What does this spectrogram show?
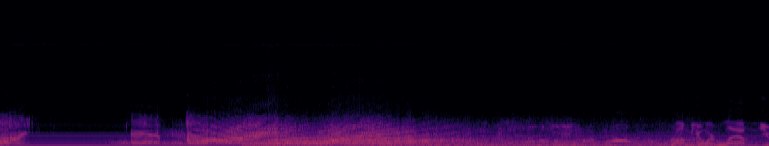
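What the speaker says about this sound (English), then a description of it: "The solo pilots are entering to perform opposing four-point rolls." Thunderbirds jet fighters roar past at an air show during solo opposing rolls, a loud sustained engine rush swelling and fading over a steady electrical hum, with an announcer's voice over the public address.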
